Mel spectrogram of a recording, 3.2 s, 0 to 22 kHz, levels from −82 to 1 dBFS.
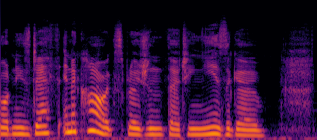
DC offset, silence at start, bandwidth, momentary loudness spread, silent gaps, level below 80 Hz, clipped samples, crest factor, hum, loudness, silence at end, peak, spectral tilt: under 0.1%; 0 s; 12 kHz; 8 LU; none; -50 dBFS; under 0.1%; 16 dB; none; -25 LUFS; 0.1 s; -10 dBFS; -6.5 dB/octave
